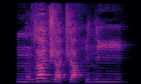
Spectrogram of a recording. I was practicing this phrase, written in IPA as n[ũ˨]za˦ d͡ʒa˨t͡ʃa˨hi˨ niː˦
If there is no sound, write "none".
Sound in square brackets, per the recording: ũ˨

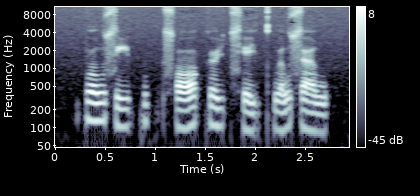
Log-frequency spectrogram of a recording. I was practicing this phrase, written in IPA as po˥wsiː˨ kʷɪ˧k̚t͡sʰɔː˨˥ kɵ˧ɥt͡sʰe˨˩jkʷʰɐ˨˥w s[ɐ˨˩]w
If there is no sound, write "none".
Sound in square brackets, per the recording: ɐ˨˩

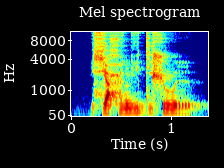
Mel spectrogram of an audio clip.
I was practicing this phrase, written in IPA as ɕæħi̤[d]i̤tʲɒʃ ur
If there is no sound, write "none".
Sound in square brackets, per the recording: n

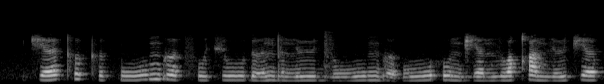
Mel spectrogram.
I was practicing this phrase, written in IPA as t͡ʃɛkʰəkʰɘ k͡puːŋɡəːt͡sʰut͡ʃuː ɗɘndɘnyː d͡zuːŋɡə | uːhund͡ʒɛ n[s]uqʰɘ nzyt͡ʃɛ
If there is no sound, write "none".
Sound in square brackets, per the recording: z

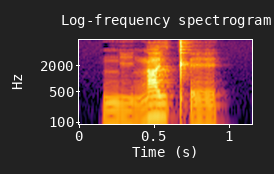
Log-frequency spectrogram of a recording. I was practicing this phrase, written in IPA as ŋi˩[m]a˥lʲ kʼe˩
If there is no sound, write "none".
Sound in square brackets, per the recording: ŋ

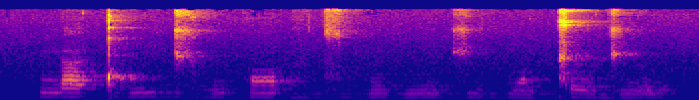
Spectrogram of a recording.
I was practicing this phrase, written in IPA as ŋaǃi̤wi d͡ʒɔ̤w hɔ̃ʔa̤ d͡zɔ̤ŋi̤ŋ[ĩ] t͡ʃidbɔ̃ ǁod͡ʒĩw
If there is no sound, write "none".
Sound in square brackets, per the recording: ĩ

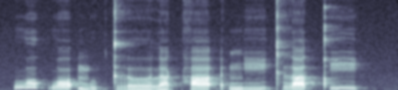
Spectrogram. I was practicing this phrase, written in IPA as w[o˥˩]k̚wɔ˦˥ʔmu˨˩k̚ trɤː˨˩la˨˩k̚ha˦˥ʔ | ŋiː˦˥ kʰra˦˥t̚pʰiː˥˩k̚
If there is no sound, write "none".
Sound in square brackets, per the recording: o˥˩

